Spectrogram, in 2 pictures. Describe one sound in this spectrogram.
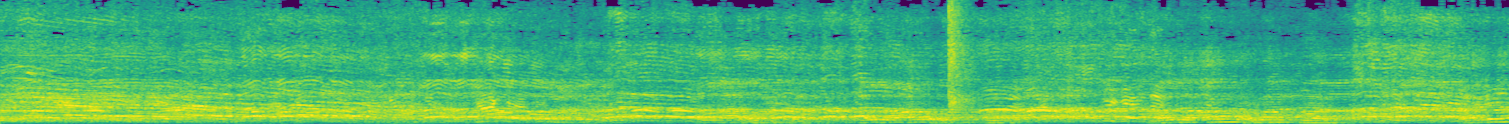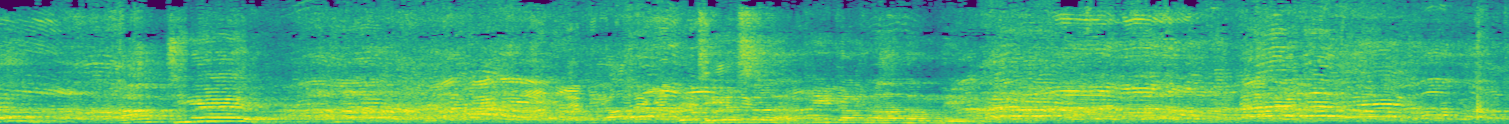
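A man speaks passionately through a microphone and loudspeakers in an echoing room.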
